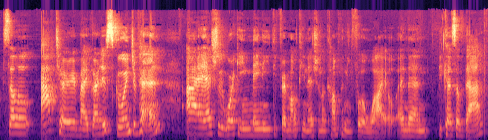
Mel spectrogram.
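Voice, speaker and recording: Soft low-voiced Taiwanese-born woman. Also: brisk. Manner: friendly, hesitant, many fillers. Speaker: guest, robotics education director. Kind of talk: casual interview chat.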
